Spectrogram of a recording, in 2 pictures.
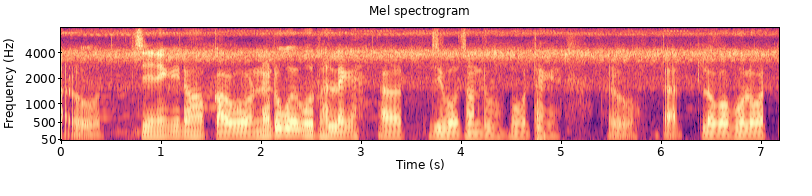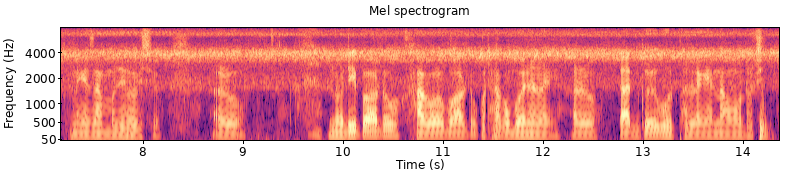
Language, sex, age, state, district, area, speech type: Assamese, male, 18-30, Assam, Lakhimpur, rural, spontaneous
